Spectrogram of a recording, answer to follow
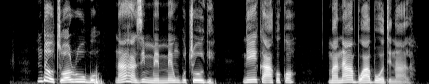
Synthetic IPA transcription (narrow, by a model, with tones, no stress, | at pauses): n̩˦do˦o˨tu˨ɔ˦ɾu˦u˦ɡ͡bo˦ | na˨˦a˦ɦa˨zɪ˦m̩˨me˨m̩˨me˦ŋ̩˦ɡʷʊ˦t͡ʃo˦ɡe˨ | nɪ˦ka˨a˦kʊ˦kɔ˦ | ma˨na˦a˦bʊ˨a˦bʊ˦ɔ˨dɪ˨na̰˨la̰˨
